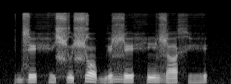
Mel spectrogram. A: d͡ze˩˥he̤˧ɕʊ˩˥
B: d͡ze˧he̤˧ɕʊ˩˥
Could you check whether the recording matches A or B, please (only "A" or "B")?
B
